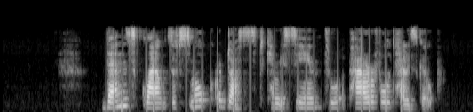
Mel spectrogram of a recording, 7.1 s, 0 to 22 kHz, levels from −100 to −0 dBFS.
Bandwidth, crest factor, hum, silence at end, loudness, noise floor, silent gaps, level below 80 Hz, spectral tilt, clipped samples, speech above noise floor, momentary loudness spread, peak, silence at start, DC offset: 8.4 kHz; 22 dB; none; 0.6 s; -23 LUFS; -83 dBFS; none; -62 dBFS; -1 dB/octave; under 0.1%; 59 dB; 14 LU; -4 dBFS; 1.55 s; under 0.1%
